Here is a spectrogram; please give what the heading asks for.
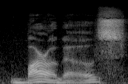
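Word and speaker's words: borogoves: rhyme with groves again the first Oh in Baro goes is pronounced like the O in Baro I have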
